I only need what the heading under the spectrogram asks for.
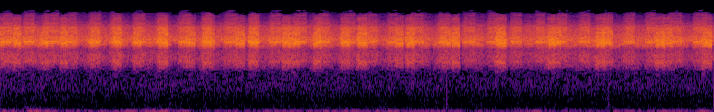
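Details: Midsummer cicada chorus in a pine forest in Greece, a harsh unbroken high-pitched buzz pulsing about three times a second, many insects blending into one wall of sound.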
